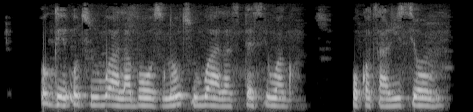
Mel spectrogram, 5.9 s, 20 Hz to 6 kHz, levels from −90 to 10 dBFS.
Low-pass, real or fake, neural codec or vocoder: 5.4 kHz; real; none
